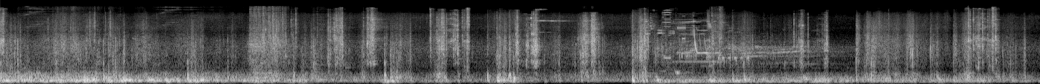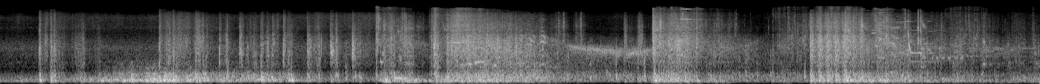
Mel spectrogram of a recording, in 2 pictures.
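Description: Wooden walls are built with sharp knocks.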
